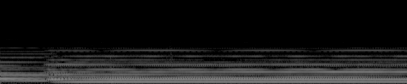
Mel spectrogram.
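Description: Background organ music: slow, sustained chords held steady, moving to a new chord about half a second in.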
